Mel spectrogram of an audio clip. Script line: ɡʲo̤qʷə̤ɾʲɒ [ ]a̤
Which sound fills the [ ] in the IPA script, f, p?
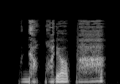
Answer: p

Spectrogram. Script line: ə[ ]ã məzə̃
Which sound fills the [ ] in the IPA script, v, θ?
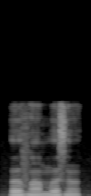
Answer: v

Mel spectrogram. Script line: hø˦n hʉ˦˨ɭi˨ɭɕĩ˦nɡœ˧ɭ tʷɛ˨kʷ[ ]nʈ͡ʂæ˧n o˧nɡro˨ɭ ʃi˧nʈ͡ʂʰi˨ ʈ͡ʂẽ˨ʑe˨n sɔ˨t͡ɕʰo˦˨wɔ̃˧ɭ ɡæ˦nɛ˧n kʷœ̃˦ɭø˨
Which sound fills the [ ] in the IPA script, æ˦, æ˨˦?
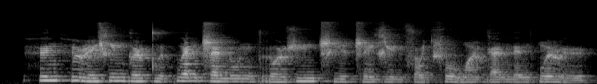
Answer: æ˦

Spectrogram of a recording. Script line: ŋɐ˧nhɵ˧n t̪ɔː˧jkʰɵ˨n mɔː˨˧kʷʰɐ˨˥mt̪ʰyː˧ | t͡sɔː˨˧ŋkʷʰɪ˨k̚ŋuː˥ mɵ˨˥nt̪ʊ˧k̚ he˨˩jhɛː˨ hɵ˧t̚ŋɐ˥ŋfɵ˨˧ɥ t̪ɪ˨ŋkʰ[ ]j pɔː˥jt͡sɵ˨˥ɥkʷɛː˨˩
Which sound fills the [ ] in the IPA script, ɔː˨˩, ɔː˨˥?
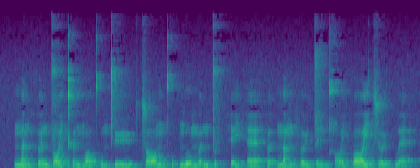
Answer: ɔː˨˩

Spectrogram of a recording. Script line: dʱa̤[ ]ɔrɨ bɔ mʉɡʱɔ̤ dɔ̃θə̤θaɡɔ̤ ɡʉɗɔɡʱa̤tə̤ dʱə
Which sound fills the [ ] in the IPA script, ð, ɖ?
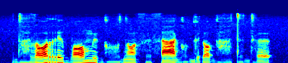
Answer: ð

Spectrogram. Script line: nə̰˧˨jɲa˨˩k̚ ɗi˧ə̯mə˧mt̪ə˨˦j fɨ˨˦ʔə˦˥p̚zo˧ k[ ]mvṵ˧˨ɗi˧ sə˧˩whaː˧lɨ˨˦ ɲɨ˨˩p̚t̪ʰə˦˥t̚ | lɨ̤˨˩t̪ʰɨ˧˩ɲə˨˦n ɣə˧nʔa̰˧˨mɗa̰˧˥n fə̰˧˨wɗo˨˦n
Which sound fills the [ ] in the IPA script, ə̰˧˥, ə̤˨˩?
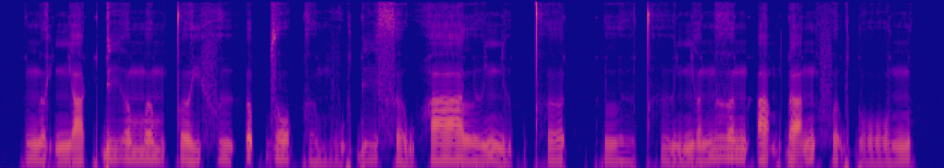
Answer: ə̤˨˩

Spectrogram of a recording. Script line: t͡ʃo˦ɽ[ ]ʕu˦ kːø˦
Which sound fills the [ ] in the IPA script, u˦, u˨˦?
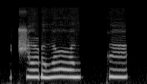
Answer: u˨˦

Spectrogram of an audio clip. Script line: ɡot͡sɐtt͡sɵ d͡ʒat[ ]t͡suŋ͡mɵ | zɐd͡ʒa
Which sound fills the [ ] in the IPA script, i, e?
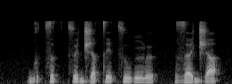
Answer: e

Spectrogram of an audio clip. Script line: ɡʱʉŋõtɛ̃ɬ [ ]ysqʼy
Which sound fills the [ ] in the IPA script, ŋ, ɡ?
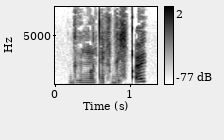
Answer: ɡ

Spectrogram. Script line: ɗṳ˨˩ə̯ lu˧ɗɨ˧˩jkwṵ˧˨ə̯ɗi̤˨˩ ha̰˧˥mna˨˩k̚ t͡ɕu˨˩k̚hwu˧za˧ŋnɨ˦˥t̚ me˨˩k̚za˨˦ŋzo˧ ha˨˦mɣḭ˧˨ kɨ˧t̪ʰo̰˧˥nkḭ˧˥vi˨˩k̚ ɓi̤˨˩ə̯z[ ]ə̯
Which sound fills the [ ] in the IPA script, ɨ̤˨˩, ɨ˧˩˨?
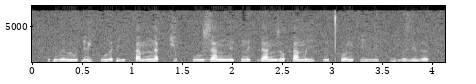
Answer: ɨ˧˩˨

